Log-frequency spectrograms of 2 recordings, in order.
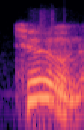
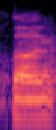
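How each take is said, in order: First: The name begins with a t sound. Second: The name begins with a th sound. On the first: The speaker calls it right. "It's Tune" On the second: The speaker calls it wrong. "because I'm saying it wrong"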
